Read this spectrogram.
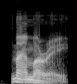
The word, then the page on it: mammary: British English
